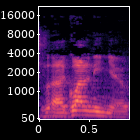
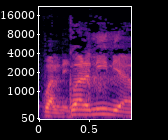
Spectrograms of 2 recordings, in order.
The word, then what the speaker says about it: Guadagnino: And Luca Guadagnino or something like that. I can't remember. Close. Guadagnino. Guadagnino. Oh, man, there's a lot of syllables in those Italian names.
